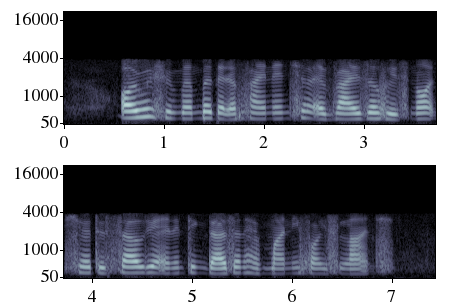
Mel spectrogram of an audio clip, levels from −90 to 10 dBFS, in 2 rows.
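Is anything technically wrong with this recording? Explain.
Yes. Packet loss with pitch repetition occurs at 1.53 s and again at 4.16 s. Each time about 10 ms of speech goes missing, which points to a single lost packet. The receiver covers the gap by looping the last pitch cycle it received. Because each gap is so short, the patch is brief: a momentary held, slightly buzzy smear in the speech, carried over the narrow telephone band of the A-law line.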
